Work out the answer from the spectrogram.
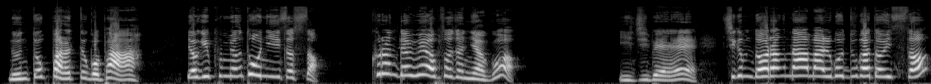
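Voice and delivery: furious shout, pitched high; loud, high-pitched raging interrogation; abusive outburst. Acted. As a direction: scream the accusation at her. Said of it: "갑작스러운 폭언에".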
